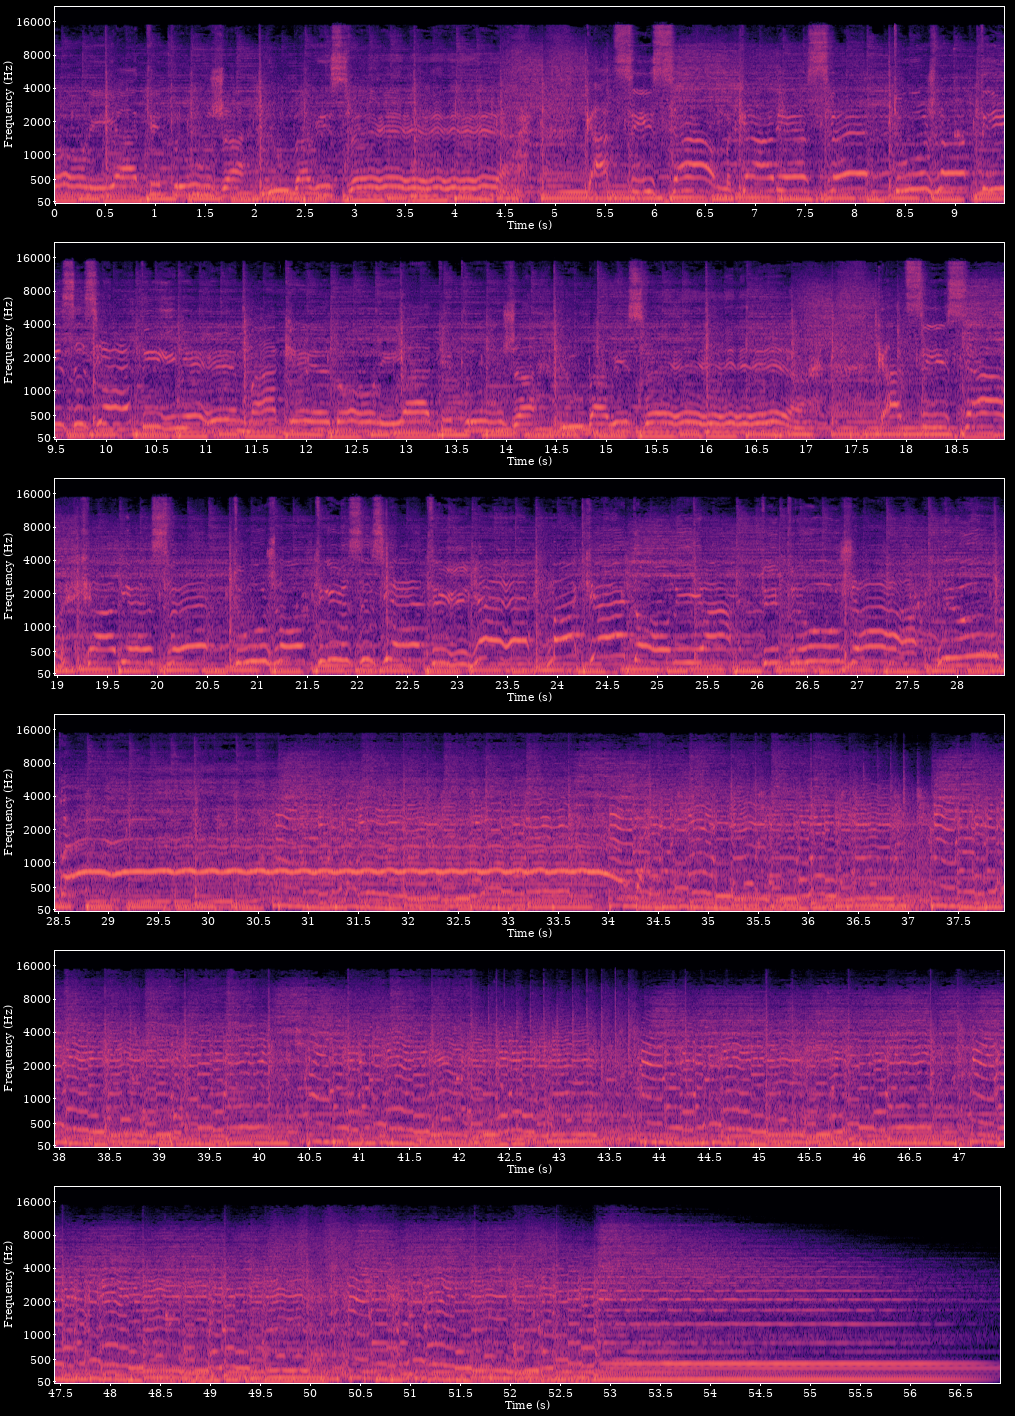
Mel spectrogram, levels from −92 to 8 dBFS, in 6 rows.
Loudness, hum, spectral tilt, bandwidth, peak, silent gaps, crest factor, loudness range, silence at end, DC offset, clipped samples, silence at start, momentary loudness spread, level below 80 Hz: -25 LUFS; none; -5 dB/octave; 16 kHz; -10 dBFS; none; 14 dB; 2 LU; 0 s; under 0.1%; under 0.1%; 0 s; 3 LU; -38 dBFS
